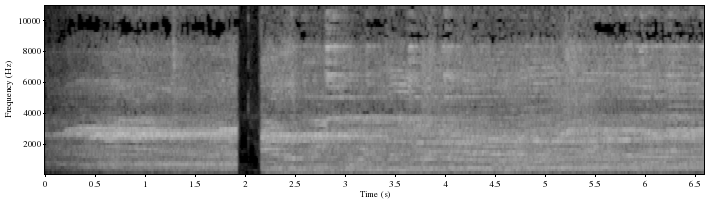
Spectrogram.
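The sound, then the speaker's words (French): A dense, loud crowd of protesting farmers roars and shouts continuously inside a large exhibition hall as police hold them back, overlapping voices forming a chaotic wall of noise, briefly cut by a moment of silence. “Des cris il est où monte de la foule, les policiers retiennent les manifestants, tant bien que mal, la tension monte, monte, on charge, entend-on, et ce ne sont pas les forces de l'ordre qui crient, mais des agriculteurs.”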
